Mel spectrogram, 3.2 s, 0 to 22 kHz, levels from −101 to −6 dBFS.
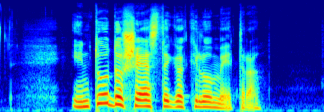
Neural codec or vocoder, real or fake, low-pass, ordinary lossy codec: none; real; 19.8 kHz; none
